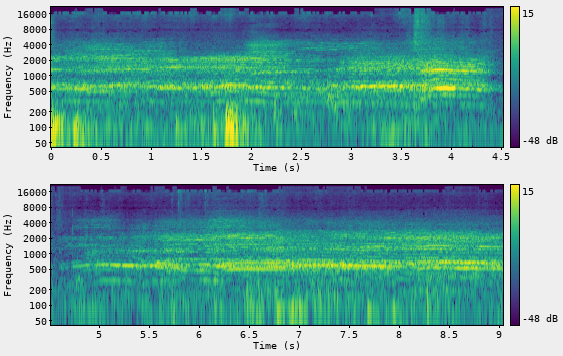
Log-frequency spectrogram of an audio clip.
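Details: Suffolk lambs crowded together in a barn after their groups got mixed, giving overlapping quavering bleats with no pause, briefly dipping quieter midway, then the many-voiced bleating carries on.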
